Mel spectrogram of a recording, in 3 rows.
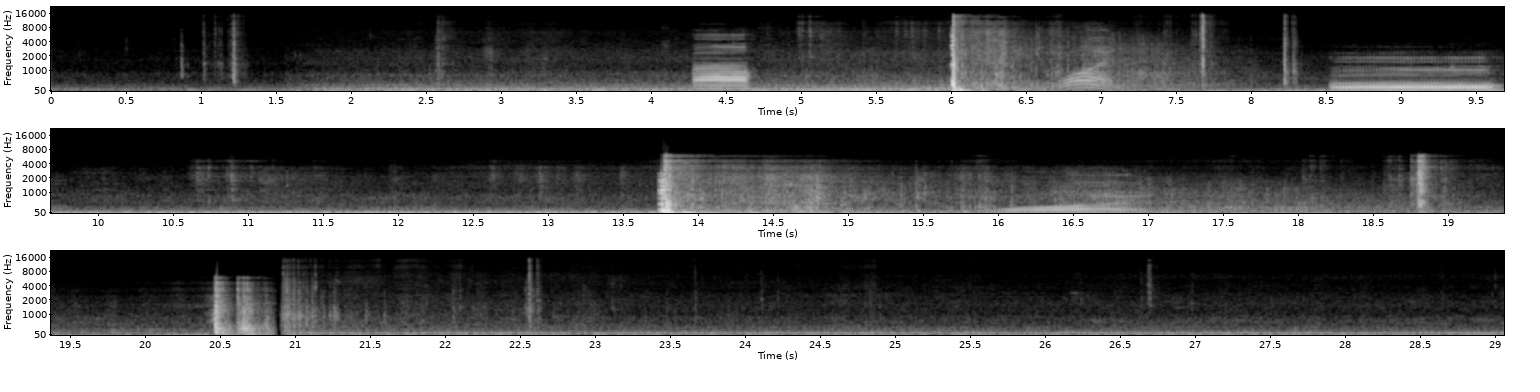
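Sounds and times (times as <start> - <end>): metallic clicks of gun opening: 0.8 - 1.4
shotgun shot: 6.0 - 7.6, 13.8 - 16.0.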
